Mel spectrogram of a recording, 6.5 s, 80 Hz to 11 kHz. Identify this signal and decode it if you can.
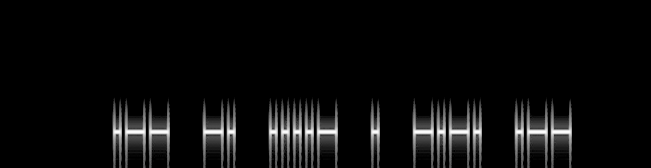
Morse code, heard as a keyed tone, about 20 wpm, spaced as for 15 wpm, 700 Hz. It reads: WN4ECW
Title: 154 Lesson 25g - Letter p - Call Signs 20wpm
